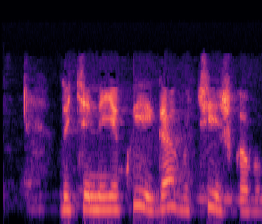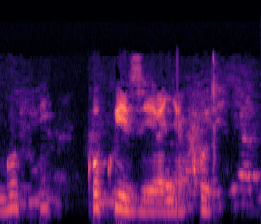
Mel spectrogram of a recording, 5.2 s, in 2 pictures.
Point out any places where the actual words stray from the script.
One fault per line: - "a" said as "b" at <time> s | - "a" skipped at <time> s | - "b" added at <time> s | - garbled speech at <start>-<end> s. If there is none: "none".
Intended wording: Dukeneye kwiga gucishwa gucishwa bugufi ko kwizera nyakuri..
- "gucishwa" skipped at 2.4 s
